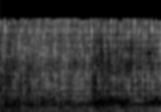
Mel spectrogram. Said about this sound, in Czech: Sva rakija prolazi kad curi iz kazana, sva prolazi kroz tu flašu i vodu. I onda sve što ne volja u toj rakiji ostane u toj flaši.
